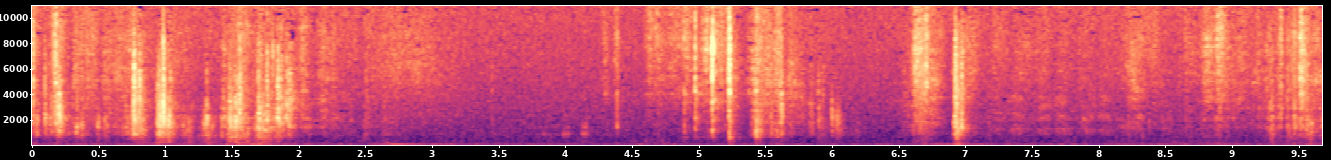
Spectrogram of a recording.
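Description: Fingertips rub and pat the surface of an open glossy paper Sports Illustrated magazine from November 2002, lying flat, then turn a page. Bright, crisp rustles and soft taps arrive in short bursts separated by quiet stretches, with a sharper crinkle as the page turns.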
